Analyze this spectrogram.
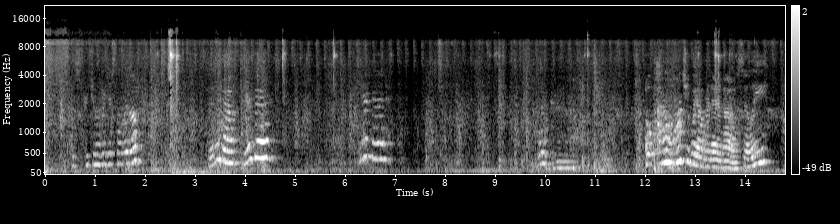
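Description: A woman talks nearby in a light, chatty voice.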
